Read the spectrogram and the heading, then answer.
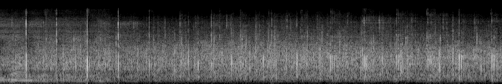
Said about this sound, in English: We are grateful to you, we are indebted to you, and we give you a warm, warm and grateful round of applause.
